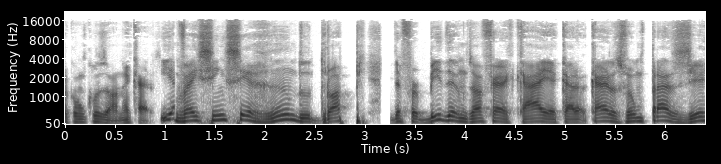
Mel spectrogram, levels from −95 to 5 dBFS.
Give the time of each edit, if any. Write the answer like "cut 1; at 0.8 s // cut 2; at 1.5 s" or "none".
cut 1; at 1.1 s // cut 2; at 2.5 s // cut 3; at 4.0 s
